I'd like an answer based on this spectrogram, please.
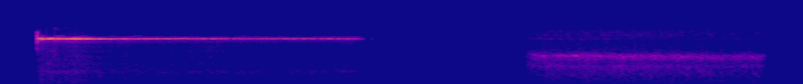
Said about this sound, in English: I'm going to go ahead and ring the tincture bells to clear out any lower vibrations and create a pure, sacred space for our channeling today.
